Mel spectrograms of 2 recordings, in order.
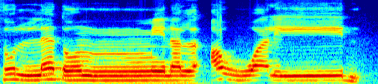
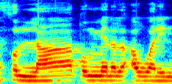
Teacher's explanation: यहाँ पे बहुत सारे लोगों को मैंने देखा है कि वो गलती करते हैं, सुल्ला तुम मिनल अव्वलीन पढ़ते हैं, जो कि गलत है। लाम को लंबा नहीं कर सकते और ताक के ऊपर गुन्ना करना है।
